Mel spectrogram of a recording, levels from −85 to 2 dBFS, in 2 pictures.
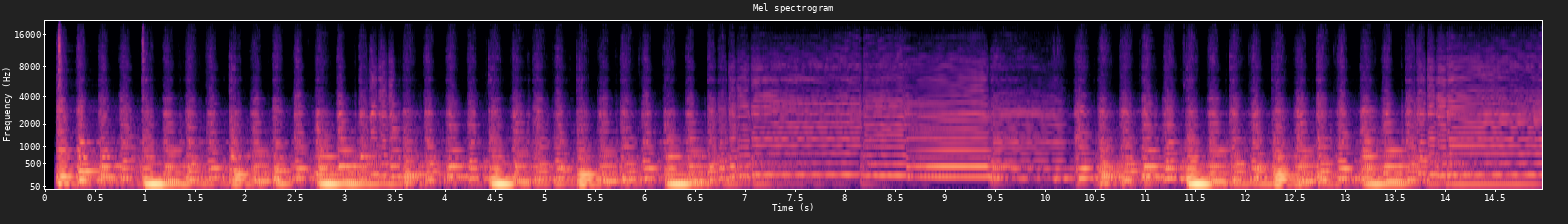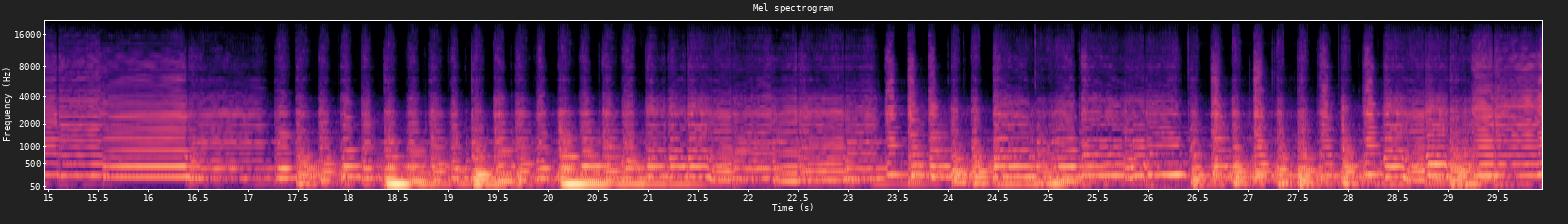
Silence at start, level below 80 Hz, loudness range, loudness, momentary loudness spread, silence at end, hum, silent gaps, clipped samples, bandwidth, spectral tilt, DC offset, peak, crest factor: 0.1 s; -46 dBFS; 6 LU; -21 LUFS; 12 LU; 0 s; none; none; under 0.1%; 15 kHz; -7.5 dB/octave; under 0.1%; -2 dBFS; 18 dB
